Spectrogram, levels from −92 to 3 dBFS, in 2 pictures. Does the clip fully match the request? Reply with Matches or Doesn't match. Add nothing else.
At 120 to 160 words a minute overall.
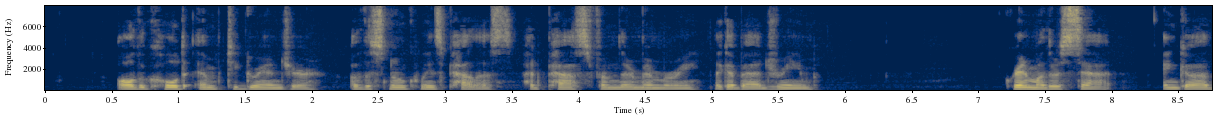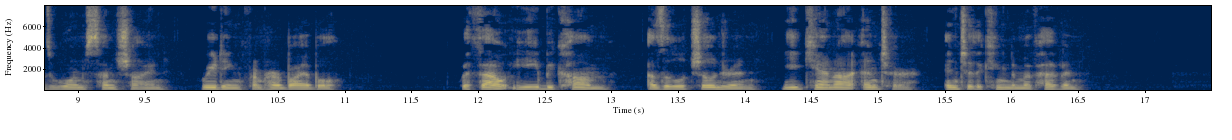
Matches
